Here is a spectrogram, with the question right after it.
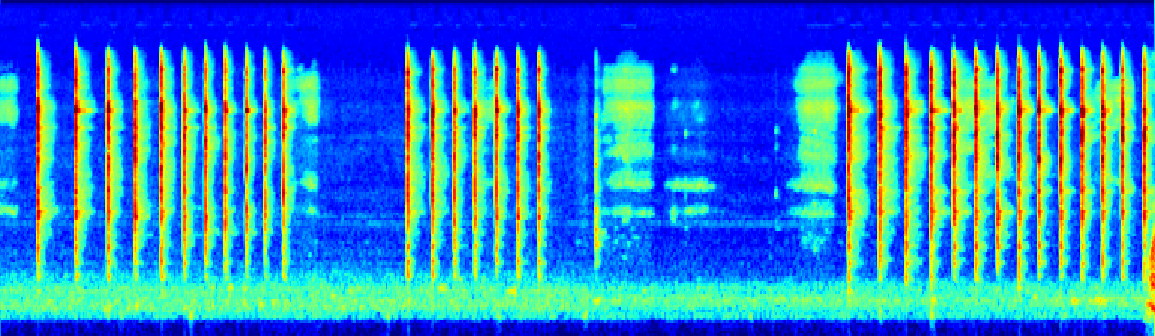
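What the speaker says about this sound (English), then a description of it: "I'm going to open up the sockets for his eyes, and I'm using a teardrop shaped" A hammer strikes a teardrop-shaped bob punch into forged steel while eye sockets are opened on a cougar or lynx head. Sharp, ringing metallic blows land in three quick rhythmic bursts of roughly eight to ten hits each, with pauses between.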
